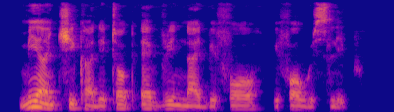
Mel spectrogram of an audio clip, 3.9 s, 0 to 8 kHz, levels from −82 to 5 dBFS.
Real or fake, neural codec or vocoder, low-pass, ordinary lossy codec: real; none; 7.2 kHz; none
